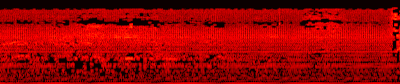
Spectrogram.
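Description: Steady electrical mains hum through the microphone and sound system, a low buzz with no other sound over it.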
